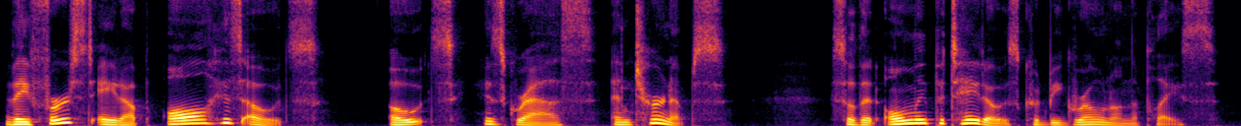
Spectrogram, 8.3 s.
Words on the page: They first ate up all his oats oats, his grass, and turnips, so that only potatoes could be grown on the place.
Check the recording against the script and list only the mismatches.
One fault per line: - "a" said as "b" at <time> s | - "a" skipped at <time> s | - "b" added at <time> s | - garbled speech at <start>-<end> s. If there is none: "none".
none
